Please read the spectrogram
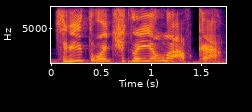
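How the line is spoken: Hissed. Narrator (Russian): прошипела Софи

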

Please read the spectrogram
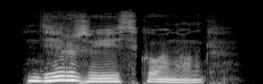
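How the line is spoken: Sighing. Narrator (Russian): вздохнул Гудрёд

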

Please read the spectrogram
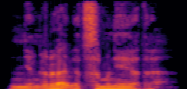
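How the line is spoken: Said quietly. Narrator (Russian): тихо произнес Арт

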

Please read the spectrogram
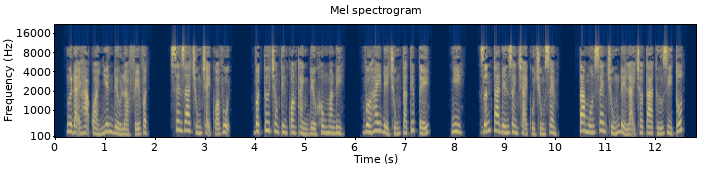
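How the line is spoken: Loud laughter. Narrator (Vietnamese): cười lớn

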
